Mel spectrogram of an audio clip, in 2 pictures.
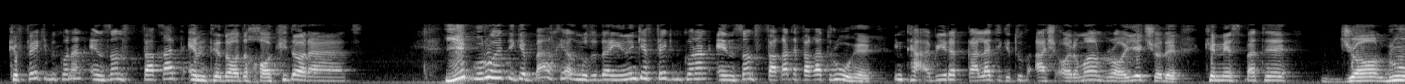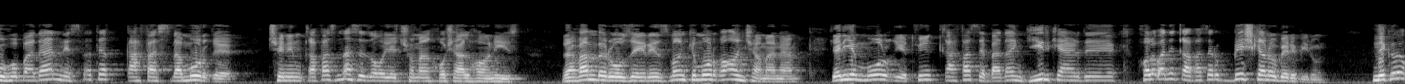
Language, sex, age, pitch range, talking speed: Persian, male, 30-49, 155-220 Hz, 150 wpm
